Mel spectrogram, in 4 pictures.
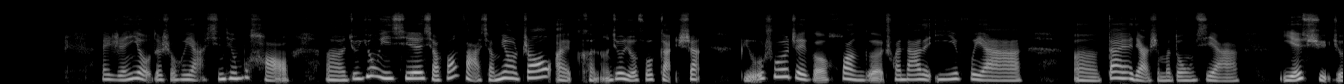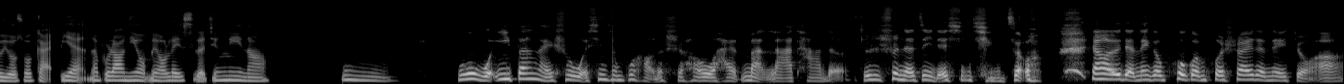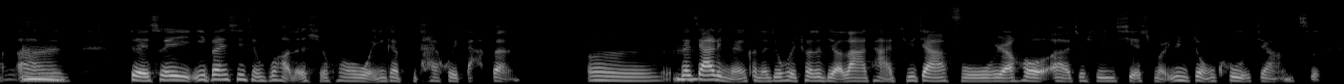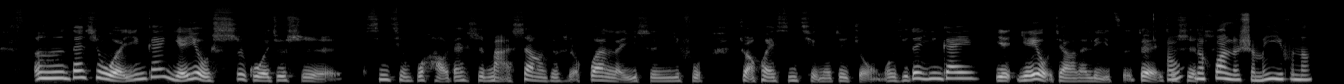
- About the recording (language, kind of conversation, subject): Chinese, podcast, 当你心情不好时会怎么穿衣服？
- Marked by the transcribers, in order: other background noise; laughing while speaking: "走"; chuckle; teeth sucking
